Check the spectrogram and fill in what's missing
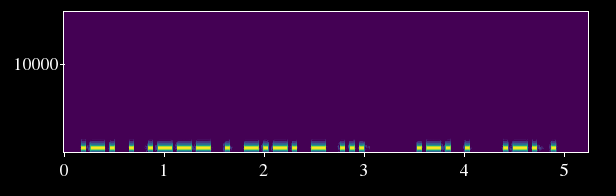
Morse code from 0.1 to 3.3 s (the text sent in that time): REJECTS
